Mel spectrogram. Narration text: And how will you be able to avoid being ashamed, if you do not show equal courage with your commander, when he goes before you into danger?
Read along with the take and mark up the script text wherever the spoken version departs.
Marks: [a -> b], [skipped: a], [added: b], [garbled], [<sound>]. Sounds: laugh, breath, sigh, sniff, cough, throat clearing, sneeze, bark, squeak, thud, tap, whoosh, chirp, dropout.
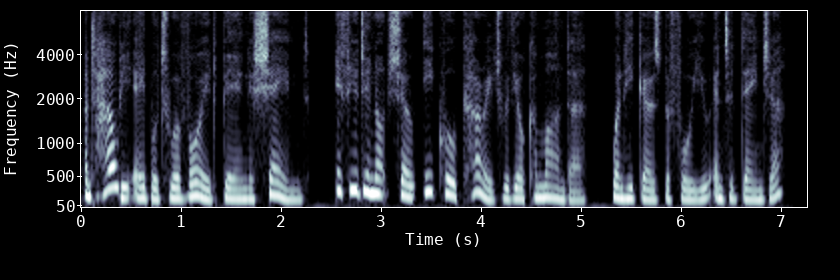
And how [skipped: will you] be able to avoid being ashamed, if you do not show equal courage with your commander, when he goes before you into danger?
